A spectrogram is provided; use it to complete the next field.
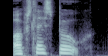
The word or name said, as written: opslagsbog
